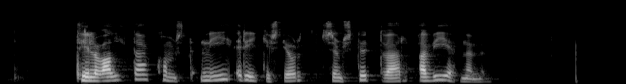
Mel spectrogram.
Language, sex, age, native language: Icelandic, female, 50-59, Icelandic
